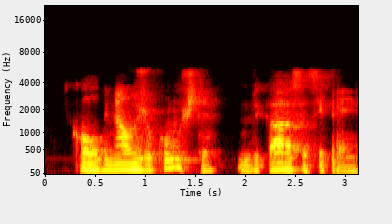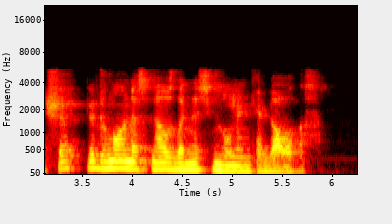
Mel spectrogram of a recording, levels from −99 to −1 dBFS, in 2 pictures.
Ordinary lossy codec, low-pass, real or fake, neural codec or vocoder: MP3, 48 kbps; 5.4 kHz; fake; codec, 32 kHz, 1.9 kbps, SNAC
